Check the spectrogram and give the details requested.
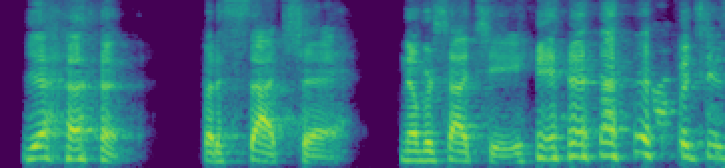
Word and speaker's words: Versace: like Versace. You guys are all saying it wrong. Yeah. Versace.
